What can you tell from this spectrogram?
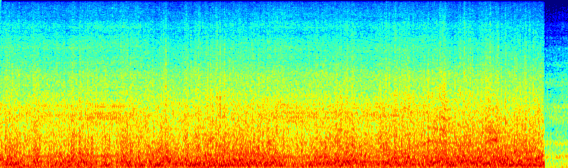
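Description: Motorcycle engine running steadily at cruising speed, with wind rushing over the microphone. The sound cuts off abruptly near the end.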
